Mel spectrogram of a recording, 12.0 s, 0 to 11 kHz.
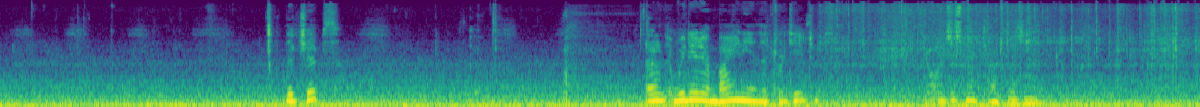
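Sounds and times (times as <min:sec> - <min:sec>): car engine idling: 0:00.0 - 0:12.0.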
